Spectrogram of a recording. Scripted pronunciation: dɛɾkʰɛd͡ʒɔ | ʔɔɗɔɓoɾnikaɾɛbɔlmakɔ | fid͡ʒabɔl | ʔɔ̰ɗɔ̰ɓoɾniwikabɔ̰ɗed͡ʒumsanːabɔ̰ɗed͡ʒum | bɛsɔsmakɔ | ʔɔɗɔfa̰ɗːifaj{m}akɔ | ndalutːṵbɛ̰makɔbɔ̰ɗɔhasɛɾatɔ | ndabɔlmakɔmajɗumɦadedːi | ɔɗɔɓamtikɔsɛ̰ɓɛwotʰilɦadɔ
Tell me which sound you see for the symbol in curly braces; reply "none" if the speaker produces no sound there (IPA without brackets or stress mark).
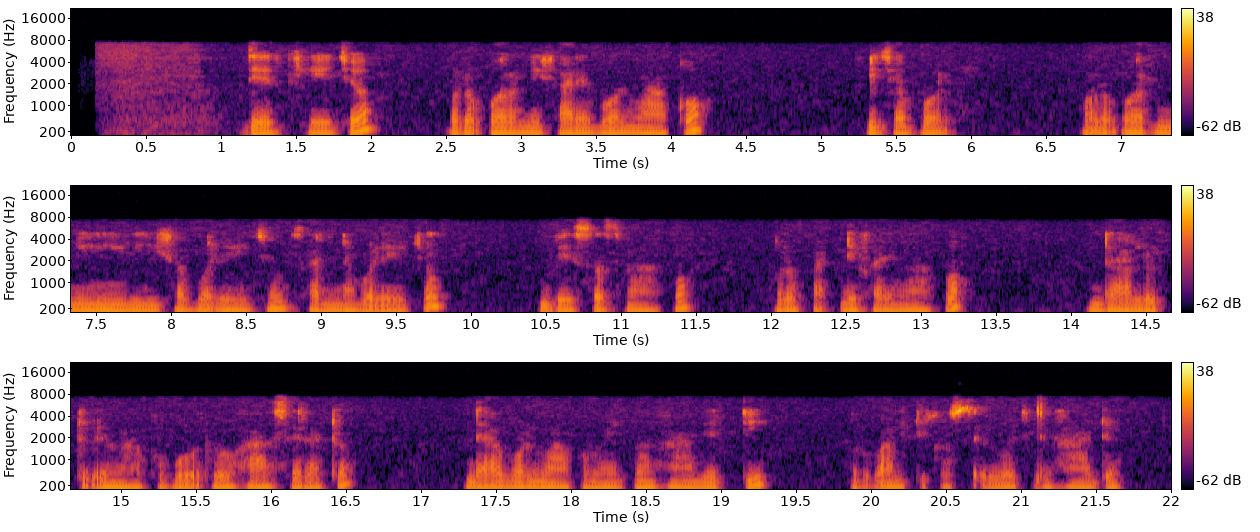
m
